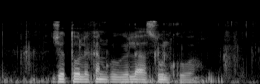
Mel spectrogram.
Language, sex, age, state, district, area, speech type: Santali, male, 30-45, Jharkhand, Seraikela Kharsawan, rural, spontaneous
